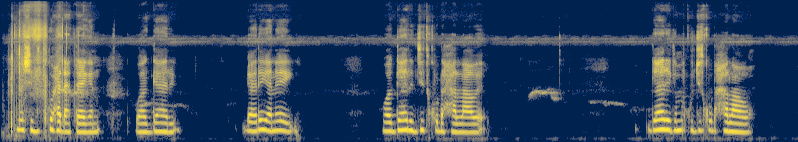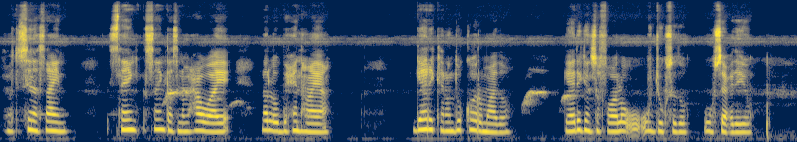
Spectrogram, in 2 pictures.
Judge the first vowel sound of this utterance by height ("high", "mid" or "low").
mid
